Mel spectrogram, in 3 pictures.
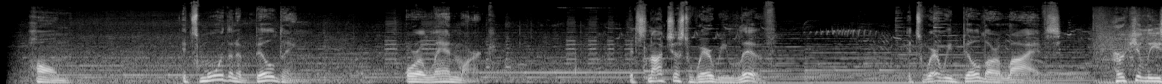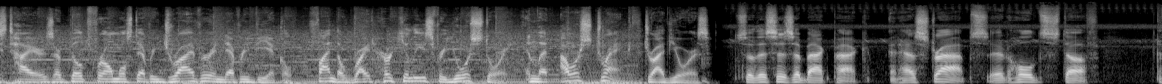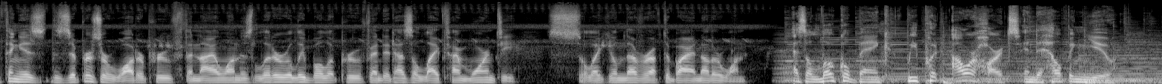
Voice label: Commercial, Male Voice Actors - Commercial Voice Over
